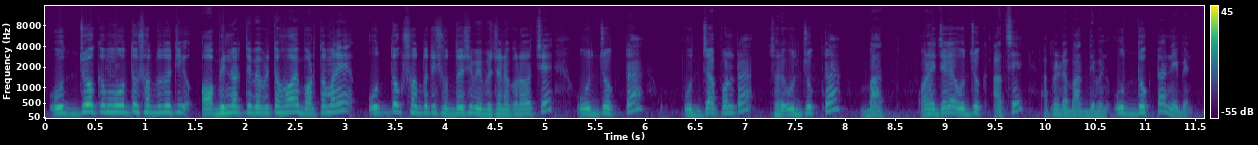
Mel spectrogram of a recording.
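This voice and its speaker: A man teaches spelling rules, and he talks very fast. His voice sits a little high, and he keeps asking and answering his own questions. The sound is dry and close. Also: dark tone, no room sound. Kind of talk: spelling lesson for exam prep.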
